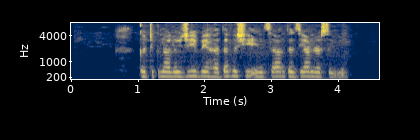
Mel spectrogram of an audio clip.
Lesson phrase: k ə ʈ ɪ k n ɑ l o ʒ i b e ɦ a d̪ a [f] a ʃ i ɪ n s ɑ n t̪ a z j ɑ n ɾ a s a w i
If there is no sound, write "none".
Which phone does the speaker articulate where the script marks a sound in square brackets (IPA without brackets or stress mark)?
f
